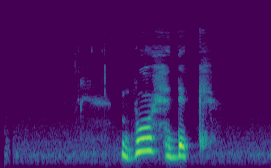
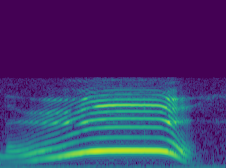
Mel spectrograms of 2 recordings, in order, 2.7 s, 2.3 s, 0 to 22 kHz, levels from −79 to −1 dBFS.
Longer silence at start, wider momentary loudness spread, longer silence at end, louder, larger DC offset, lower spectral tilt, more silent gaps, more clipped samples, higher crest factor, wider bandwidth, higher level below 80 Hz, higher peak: first, 1.2 s vs 0.05 s; about the same, 19 LU vs 19 LU; first, 0.6 s vs 0.35 s; second, -22 LUFS vs -14 LUFS; second, under 0.1% vs 0.2%; second, -7.5 dB/octave vs -9.5 dB/octave; neither; neither; first, 20 dB vs 12 dB; first, 11.5 kHz vs 4 kHz; second, -80 dBFS vs -62 dBFS; about the same, -4 dBFS vs -4 dBFS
